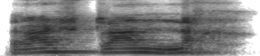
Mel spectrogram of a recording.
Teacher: The visarga has to be pronounced as kha.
